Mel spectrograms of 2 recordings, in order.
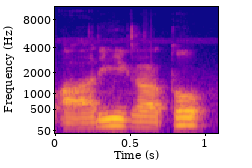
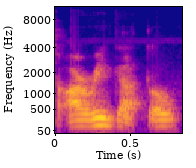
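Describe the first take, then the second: First: The middle consonant sounds like an L. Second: The middle consonant is an English R sound. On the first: The speaker calls it right. "there is no R's. It's pronounced as L" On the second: The speaker calls it wrong. "which we would say in English"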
